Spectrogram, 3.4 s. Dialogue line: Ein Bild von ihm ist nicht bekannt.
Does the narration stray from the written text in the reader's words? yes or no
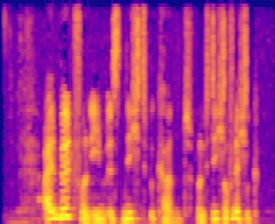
yes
